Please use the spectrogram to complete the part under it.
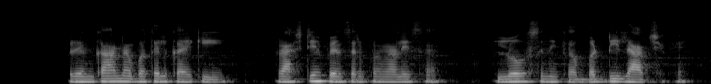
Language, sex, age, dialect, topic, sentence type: Maithili, male, 18-24, Angika, banking, statement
